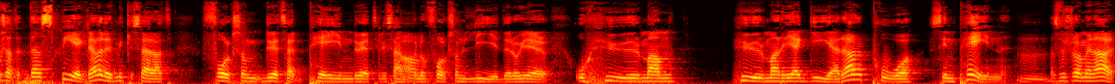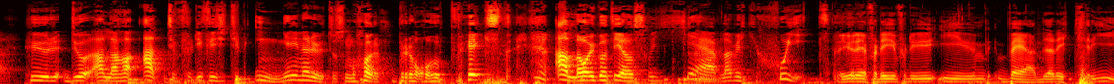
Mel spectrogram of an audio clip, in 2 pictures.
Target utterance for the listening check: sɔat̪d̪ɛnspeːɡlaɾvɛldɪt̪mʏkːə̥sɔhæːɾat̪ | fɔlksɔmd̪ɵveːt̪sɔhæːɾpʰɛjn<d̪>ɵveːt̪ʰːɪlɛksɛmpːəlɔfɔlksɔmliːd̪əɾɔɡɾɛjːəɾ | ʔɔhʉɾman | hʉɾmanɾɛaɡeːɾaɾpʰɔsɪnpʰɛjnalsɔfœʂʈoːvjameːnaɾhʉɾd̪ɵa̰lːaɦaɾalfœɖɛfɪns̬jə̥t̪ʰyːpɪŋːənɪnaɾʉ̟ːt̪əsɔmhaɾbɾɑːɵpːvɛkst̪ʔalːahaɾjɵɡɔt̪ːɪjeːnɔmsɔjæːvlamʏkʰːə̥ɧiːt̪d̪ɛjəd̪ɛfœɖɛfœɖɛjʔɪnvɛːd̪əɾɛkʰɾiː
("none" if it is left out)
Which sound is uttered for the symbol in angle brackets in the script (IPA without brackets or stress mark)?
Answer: d̪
